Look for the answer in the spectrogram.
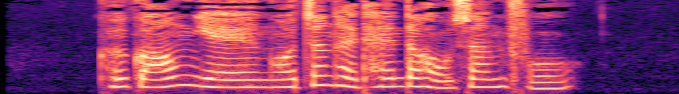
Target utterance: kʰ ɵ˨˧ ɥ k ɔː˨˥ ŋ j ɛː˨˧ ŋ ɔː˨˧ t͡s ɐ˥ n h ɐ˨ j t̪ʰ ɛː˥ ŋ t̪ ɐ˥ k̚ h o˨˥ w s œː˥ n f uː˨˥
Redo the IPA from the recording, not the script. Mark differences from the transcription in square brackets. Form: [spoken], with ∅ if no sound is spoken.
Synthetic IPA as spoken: kʰ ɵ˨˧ ɥ k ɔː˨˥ ŋ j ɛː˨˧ ŋ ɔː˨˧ t͡s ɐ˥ n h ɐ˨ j t̪ʰ ɛː˥ ŋ t̪ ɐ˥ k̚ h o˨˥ w s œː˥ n f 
